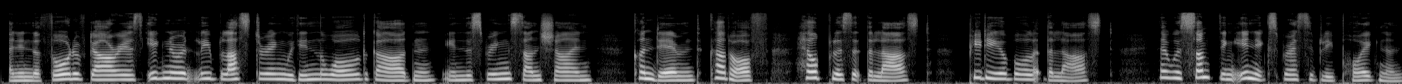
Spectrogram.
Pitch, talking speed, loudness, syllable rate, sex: 220 Hz, 135 wpm, -17 LUFS, 4.6 syllables/s, female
